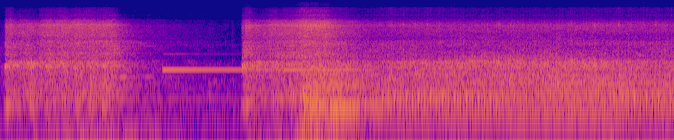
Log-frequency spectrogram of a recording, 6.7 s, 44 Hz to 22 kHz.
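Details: 2003 Saturn Vue GM 2.2 Ecotec after timing chain and water pump replacement, cold snowy weather: catches after a short crank, flares briefly, then smooth steady idle with no knocks or rattles; check engine light on afterward.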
